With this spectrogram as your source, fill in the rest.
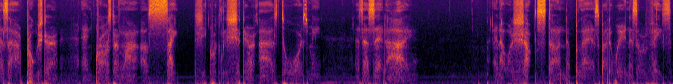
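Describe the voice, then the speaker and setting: A whisper with long, frequent pauses. Background noise is noticeable. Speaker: ASMR creator. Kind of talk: reading Reddit horror stories. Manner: whispered.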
